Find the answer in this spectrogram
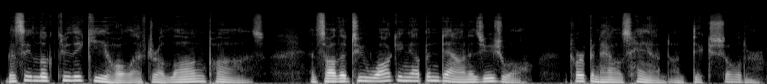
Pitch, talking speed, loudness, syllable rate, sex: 125 Hz, 190 wpm, -18 LUFS, 5.2 syllables/s, male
